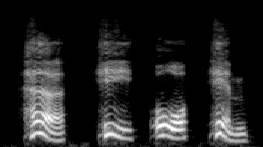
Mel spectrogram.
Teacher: think of it like a soft breath of air coming out right before you say the rest of the word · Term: The H sound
